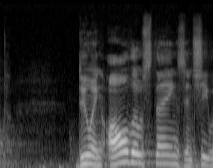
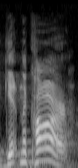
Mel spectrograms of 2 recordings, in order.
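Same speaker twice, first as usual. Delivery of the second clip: firmer call; 6 semitones higher, 7 dB louder than usual. Retold or imitated. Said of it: "And she'd say".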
